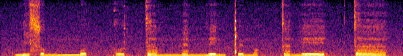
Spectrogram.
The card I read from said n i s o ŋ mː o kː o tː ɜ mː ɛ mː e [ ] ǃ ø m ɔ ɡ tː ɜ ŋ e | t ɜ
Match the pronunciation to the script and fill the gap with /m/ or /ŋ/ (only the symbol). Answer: ŋ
